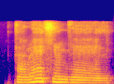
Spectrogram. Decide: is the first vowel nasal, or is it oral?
nasal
